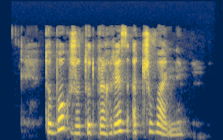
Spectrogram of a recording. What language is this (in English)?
Belarusian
